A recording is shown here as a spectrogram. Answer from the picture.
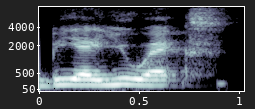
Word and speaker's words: Baux: Transitioned over to the music, I turned it to BAUX, ox chord, and then just add the B in front of it, just a play off of the way you spell it. Most people, they see it and they think it's Beau because that is how you would say Beau in French, but it's just a wordplay thing for me.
